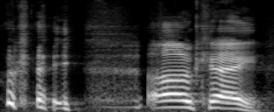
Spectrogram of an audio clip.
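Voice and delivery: high, loud, giggly okay; laughing. Real, not acted. Joker reacting to his own boast, laughing. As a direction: crack up at your own joke.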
